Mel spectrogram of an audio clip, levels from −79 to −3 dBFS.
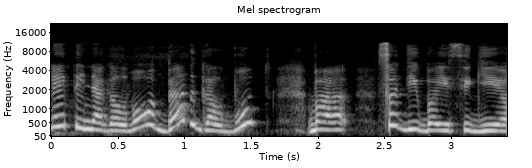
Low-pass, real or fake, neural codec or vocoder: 10.8 kHz; real; none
